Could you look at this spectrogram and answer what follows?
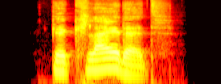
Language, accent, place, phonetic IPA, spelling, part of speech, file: German, Germany, Berlin, [ɡəˈklaɪ̯dət], gekleidet, verb, De-gekleidet.ogg
- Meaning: past participle of kleiden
